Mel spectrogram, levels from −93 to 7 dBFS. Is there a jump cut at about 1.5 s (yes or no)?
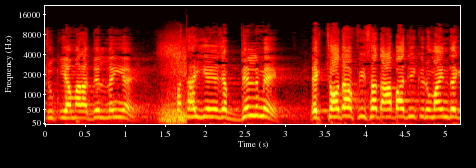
yes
